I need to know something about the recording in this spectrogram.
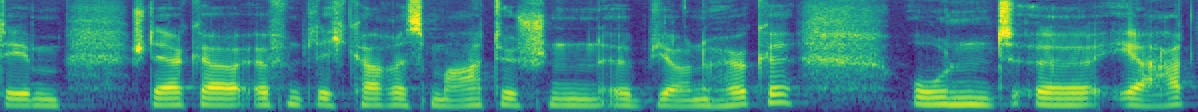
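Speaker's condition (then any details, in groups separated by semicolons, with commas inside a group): No condition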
